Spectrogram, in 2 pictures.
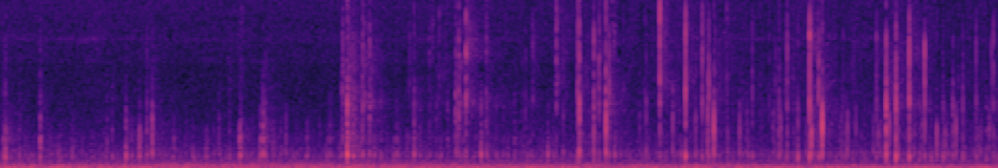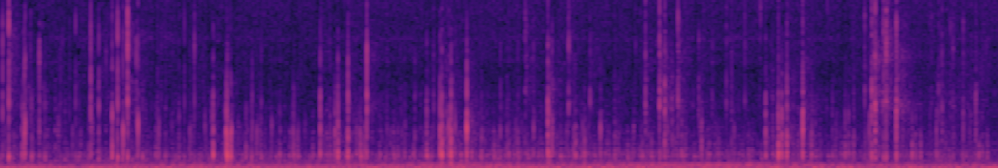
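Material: Glass, plastic.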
